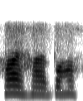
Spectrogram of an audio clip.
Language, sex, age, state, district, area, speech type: Assamese, female, 60+, Assam, Dibrugarh, rural, conversation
